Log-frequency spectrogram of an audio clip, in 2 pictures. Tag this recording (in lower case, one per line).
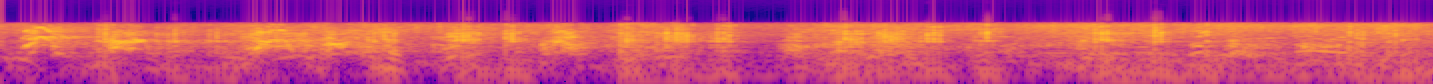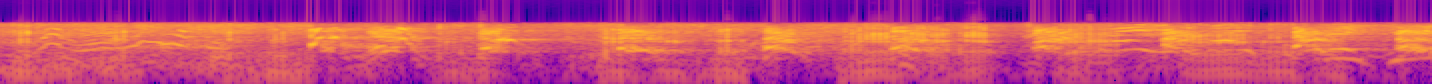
animal
pig
dog
domestic animals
